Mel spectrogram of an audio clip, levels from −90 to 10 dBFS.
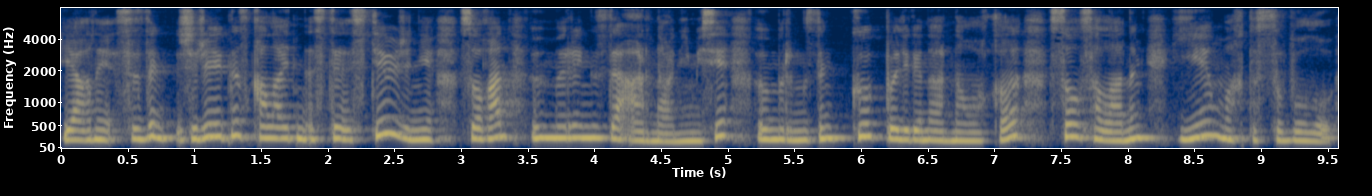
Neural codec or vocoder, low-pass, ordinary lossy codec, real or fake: none; none; none; real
